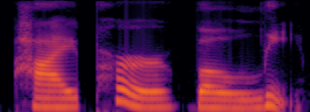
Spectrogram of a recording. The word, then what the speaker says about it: hyperbole: The third syllable is a simple bow sound. And the final syllable lee, is where people get tripped up by the spelling. That final e is not silent. It makes a long e sound.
